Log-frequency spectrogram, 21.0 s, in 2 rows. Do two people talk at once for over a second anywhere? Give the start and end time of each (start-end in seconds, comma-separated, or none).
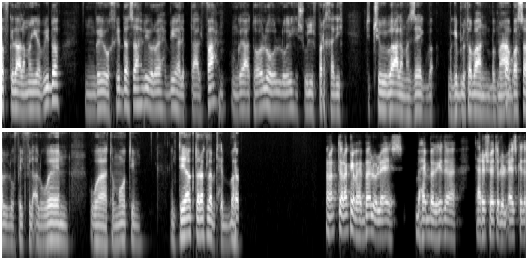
none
